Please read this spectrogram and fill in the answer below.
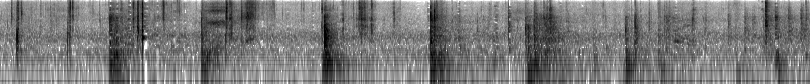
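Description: Percheron mare's hooves knocking on the ramp and floor of a horse trailer as she walks aboard: irregular single strikes, the loudest about three and four seconds in.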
